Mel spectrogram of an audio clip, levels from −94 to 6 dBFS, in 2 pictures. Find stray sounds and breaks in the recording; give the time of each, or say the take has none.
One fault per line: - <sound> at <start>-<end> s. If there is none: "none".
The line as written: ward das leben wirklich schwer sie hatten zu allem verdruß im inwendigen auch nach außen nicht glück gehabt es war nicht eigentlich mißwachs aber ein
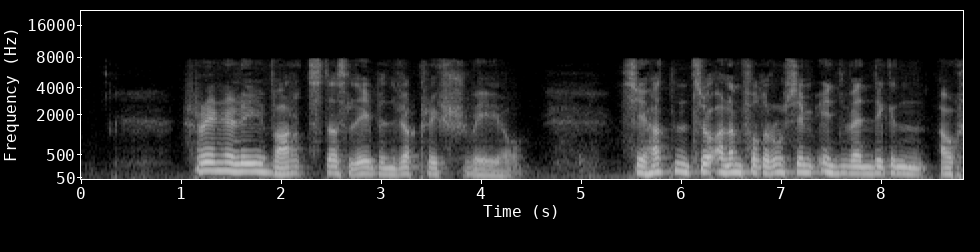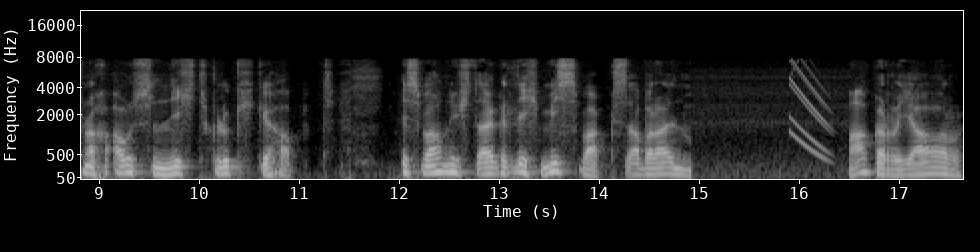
- chirp at 15.9-16.4 s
